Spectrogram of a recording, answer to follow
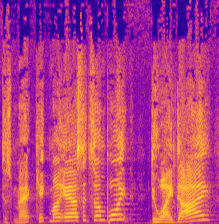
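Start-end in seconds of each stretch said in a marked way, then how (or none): none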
